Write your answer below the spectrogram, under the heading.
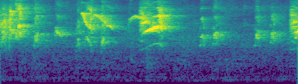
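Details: Sogon colony lure recording with scattered, softer chirps and short downslurred twitters at irregular intervals, a little more spaced than a full chorus.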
